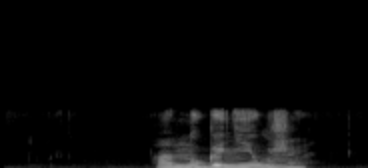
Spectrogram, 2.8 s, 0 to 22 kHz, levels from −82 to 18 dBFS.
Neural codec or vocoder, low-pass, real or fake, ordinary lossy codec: none; none; real; none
